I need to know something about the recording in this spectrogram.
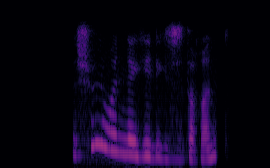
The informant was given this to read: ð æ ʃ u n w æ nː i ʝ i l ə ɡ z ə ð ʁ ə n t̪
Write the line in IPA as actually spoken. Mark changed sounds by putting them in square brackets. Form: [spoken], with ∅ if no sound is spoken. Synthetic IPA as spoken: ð æ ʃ u n w æ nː [æ] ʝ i l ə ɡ z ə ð ʁ ə n t̪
